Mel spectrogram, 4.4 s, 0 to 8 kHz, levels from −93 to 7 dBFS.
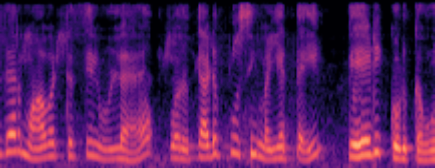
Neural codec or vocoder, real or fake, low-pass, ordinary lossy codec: codec, 24 kHz, 3 kbps, HILCodec; fake; 7.2 kHz; none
